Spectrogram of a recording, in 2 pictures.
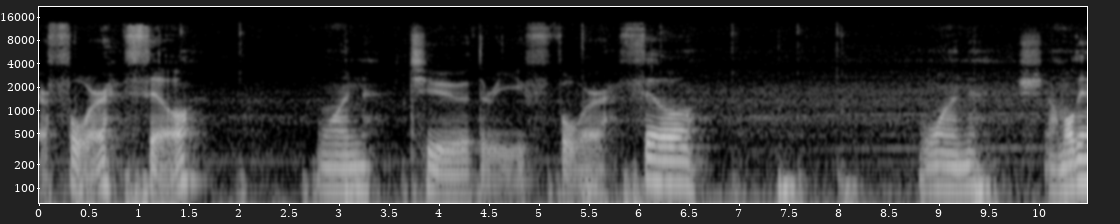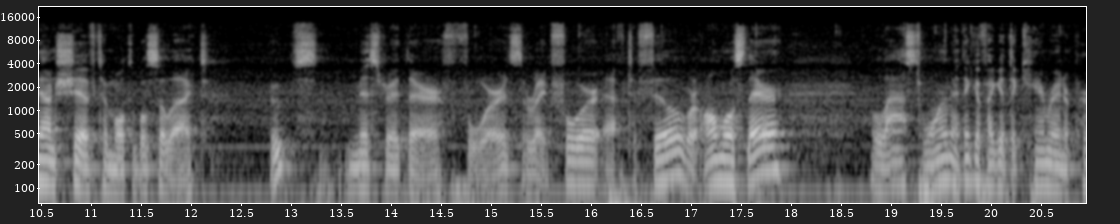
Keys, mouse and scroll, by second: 0.3 shift+click, 2.2-2.6 scroll, 2.9 click, 4.0 shift+click, 4.6 shift+click, 5.4 shift+click, 7.2 middle click, 8.2 shift+middle click, 9.1 click, 10.6 shift+click, 11.3 click, 12.2 shift+click, 13.6 shift+click, 14.4 shift+click, 15.5 middle click, 16.1 middle click, 17.9 middle click, 19.3 middle click, 20.0 shift+middle click, 20.3 middle click, 20.5 middle click.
